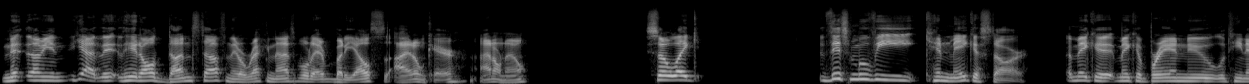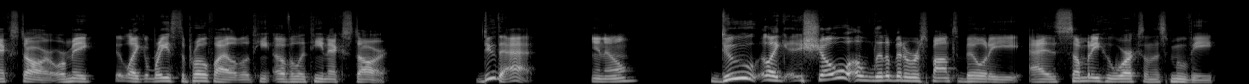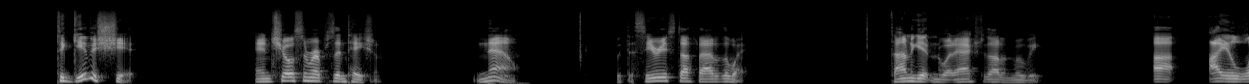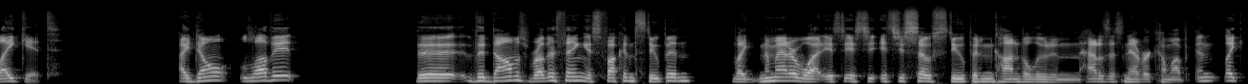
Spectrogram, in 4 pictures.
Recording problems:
none

